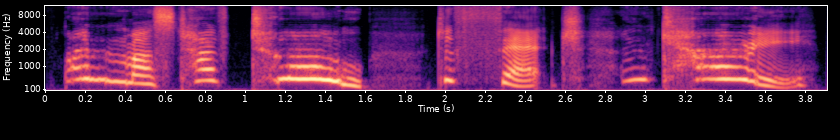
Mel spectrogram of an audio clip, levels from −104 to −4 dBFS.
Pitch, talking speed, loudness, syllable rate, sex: 390 Hz, 105 wpm, -16 LUFS, 6.3 syllables/s, female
